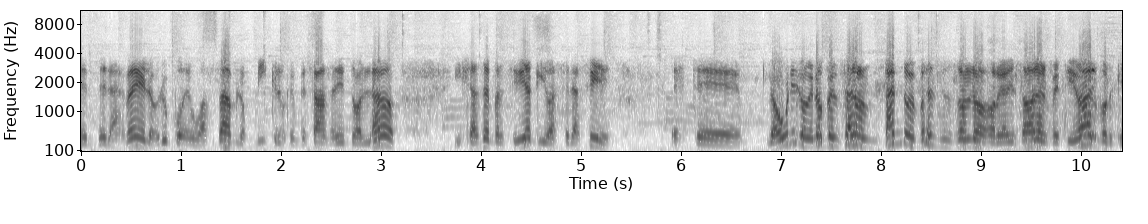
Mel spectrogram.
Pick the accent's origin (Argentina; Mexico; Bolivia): Argentina; Hurlingham, Buenos Aires Province; Yo soy de Hurlingham, sí.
